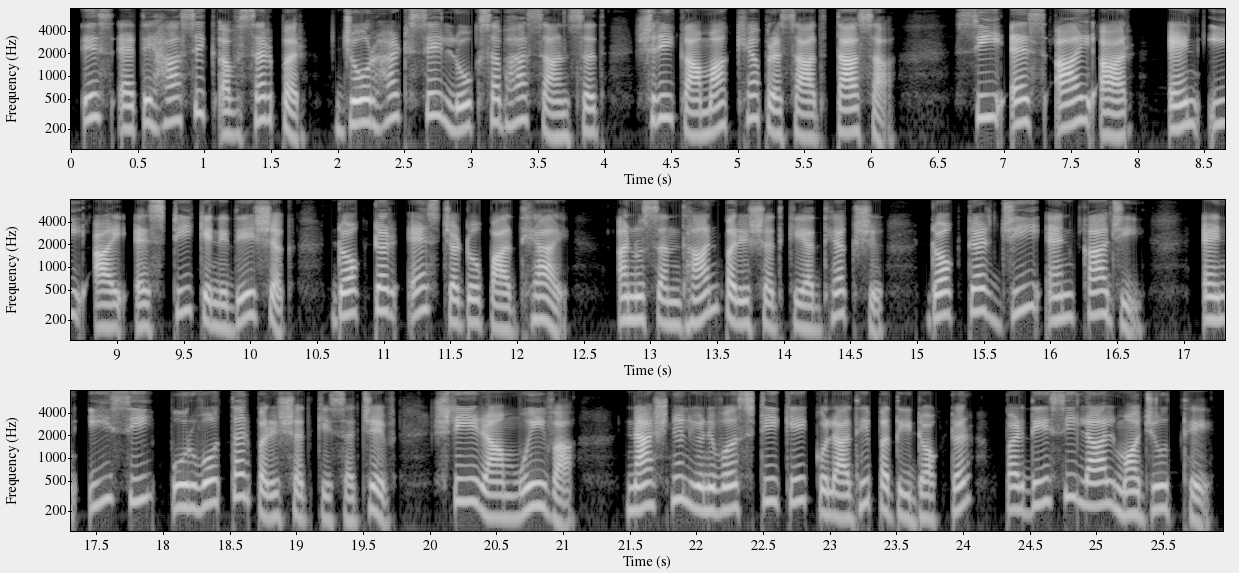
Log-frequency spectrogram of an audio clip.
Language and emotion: Hindi, neutral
